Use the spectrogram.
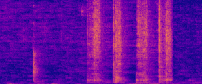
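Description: A spoon scrapes and clinks against a pan while thick egg keema gravy is stirred, four distinct knocking strokes after one lighter tap, close and alone with faint background hum.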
